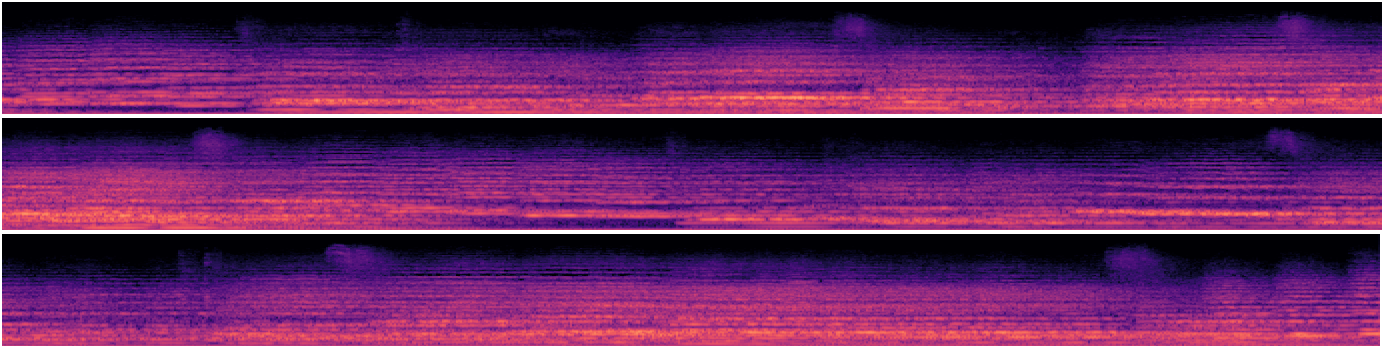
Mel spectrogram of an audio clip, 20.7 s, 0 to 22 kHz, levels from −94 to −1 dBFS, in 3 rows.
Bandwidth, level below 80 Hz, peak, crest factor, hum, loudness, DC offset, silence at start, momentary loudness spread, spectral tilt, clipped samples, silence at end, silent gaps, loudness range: 14 kHz; -52 dBFS; -14 dBFS; 18 dB; none; -31 LUFS; 0.4%; 0 s; 10 LU; -6 dB/octave; under 0.1%; 0 s; none; 5 LU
